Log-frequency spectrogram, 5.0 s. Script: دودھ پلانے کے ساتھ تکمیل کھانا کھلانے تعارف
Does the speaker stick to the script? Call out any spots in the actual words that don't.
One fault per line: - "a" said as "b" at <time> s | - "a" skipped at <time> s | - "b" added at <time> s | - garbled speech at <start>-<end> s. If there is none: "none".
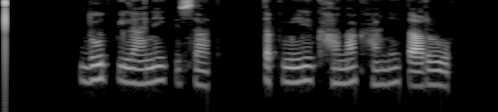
none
